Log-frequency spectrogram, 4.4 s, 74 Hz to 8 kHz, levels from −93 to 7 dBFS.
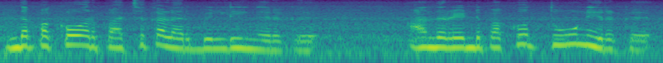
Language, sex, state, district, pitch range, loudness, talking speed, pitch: Tamil, female, Tamil Nadu, Chennai, 220-270 Hz, -15 LUFS, 160 wpm, 240 Hz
